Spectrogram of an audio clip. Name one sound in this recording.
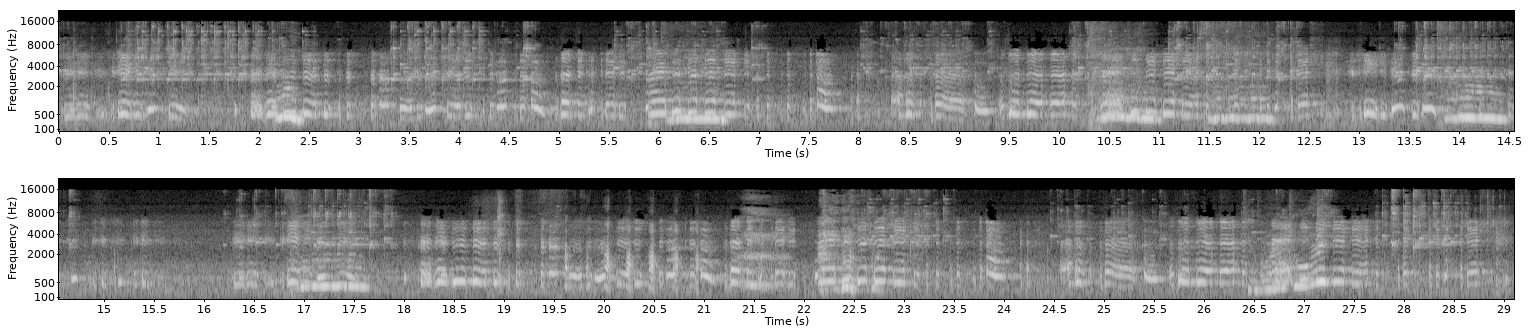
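A rattle toy shakes and rattles.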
